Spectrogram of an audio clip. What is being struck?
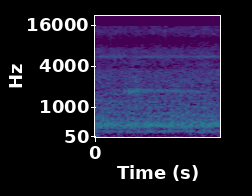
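Nothing is struck.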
